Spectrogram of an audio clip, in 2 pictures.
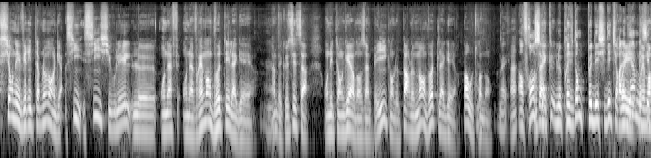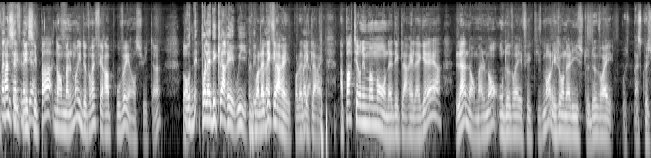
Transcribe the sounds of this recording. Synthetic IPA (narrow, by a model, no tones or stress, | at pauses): siɔ̃nɛveʁit̪abləmɑ̃ɑ̃ɡɛʁsisisivuvuleləɔ̃nafɛɔ̃navʁɛmɑ̃vɔt̪elaɡɛːʁ | ɛ̃paskəsɛsaɔ̃nɛt̪ɑ̃ɡɛʁd̪ɑ̃zɛ̃peikɑ̃ləpaʁləmɑ̃vɔt̪laɡɛːʁpaot̪χəmɑ̰̃ɛ̃ɑ̃fχɑ̃saakləpχezid̪ɑ̃pød̪esid̪ekʲiljɔʁalwaiɡɛʁmɛɛɑ̃pafɛ̃usɛafɛlmɛsɛpanɔʁmalmɑ̃ild̪əvʁɛfɛʁapχuveɑ̃sɥit̪ɛ̃ | b̥ɔ̃ʁpuʁlad̪eklaʁewipuʁladleklaʁepuʁlad̪ekla̰ʁeapaʁt̪iʁd̪ymɔmɑ̃ɔ̃nad̪eklaʁelaɡɛʁlanɔʁma̰lmɑ̃ʔɔ̃d̪əvʁɛefɛk̚t̪ʰivmɑ̃leʒuʁnalist̪d̪əvʁɛ | paʁsə̥kə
